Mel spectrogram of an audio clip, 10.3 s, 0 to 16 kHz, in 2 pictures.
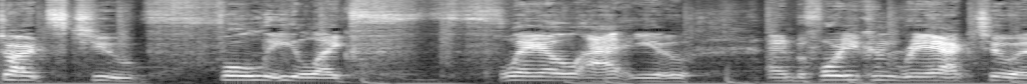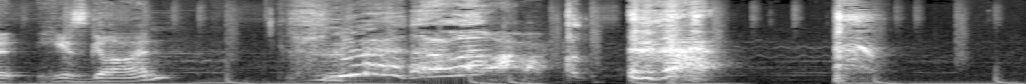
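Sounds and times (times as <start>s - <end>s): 
speech: 0.0s - 8.8s
harsh rasping coughing: 6.6s - 9.7s.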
